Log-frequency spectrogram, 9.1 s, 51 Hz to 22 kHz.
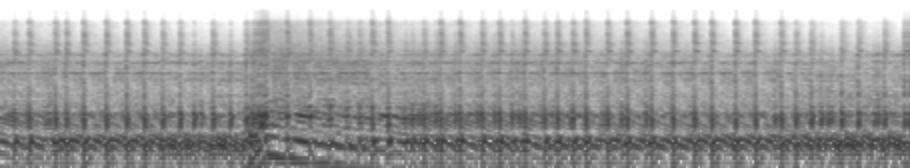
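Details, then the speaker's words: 1980 Honda CR250 Elsinore two-stroke, restored, first start in a decade, cold, carb not yet adjusted, unsure it will hold idle: crisp evenly spaced pops settling into steady idle, no knocks or rattles; running healthy. "She's alive. I don't know if it'll stay idling here. I haven't really played with the carb yet, but she's alive. My God, sounds good too."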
